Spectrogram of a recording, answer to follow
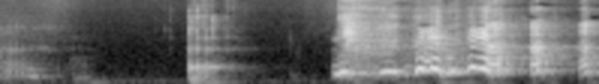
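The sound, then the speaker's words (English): A long, loud, rumbling burp rolls out after a brief short sound, drawn out with a voiced, croaky quality and no talking over it. “How about not burping on a podcast?”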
